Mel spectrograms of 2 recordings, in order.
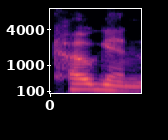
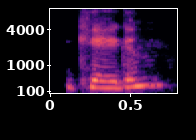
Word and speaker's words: Keoghan: I thought it was like just Kogan or like Kegan, maybe even. So with an Irish like dialect, it goes like Kagan.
